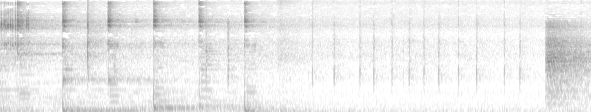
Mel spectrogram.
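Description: Music playing through a pair of karaoke loudspeakers: a backing track with bass and struck notes that grows quieter after about two seconds, leaving a faint, fast, regular ticking.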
